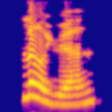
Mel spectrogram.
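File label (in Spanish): "乐园", chino mandarin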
